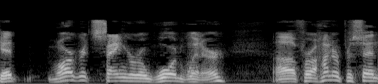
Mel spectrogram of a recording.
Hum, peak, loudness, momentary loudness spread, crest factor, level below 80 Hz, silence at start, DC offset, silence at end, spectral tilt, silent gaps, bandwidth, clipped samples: none; -6 dBFS; -20 LUFS; 11 LU; 16 dB; -64 dBFS; 0 s; 0.3%; 0 s; -4 dB/octave; none; 8.6 kHz; under 0.1%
